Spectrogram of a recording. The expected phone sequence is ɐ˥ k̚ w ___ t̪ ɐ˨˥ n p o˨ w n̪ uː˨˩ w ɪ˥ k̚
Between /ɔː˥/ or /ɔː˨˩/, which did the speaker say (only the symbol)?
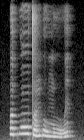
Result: ɔː˥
